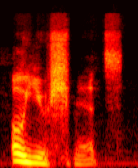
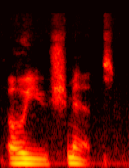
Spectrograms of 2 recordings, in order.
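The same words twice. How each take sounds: First: It is said like an angry yell. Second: It is read out calmly.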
